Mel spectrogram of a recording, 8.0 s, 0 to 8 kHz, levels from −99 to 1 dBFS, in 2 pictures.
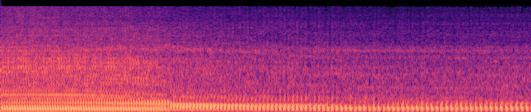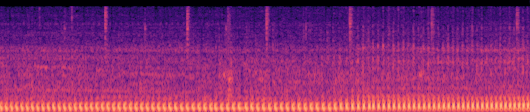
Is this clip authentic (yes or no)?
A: yes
